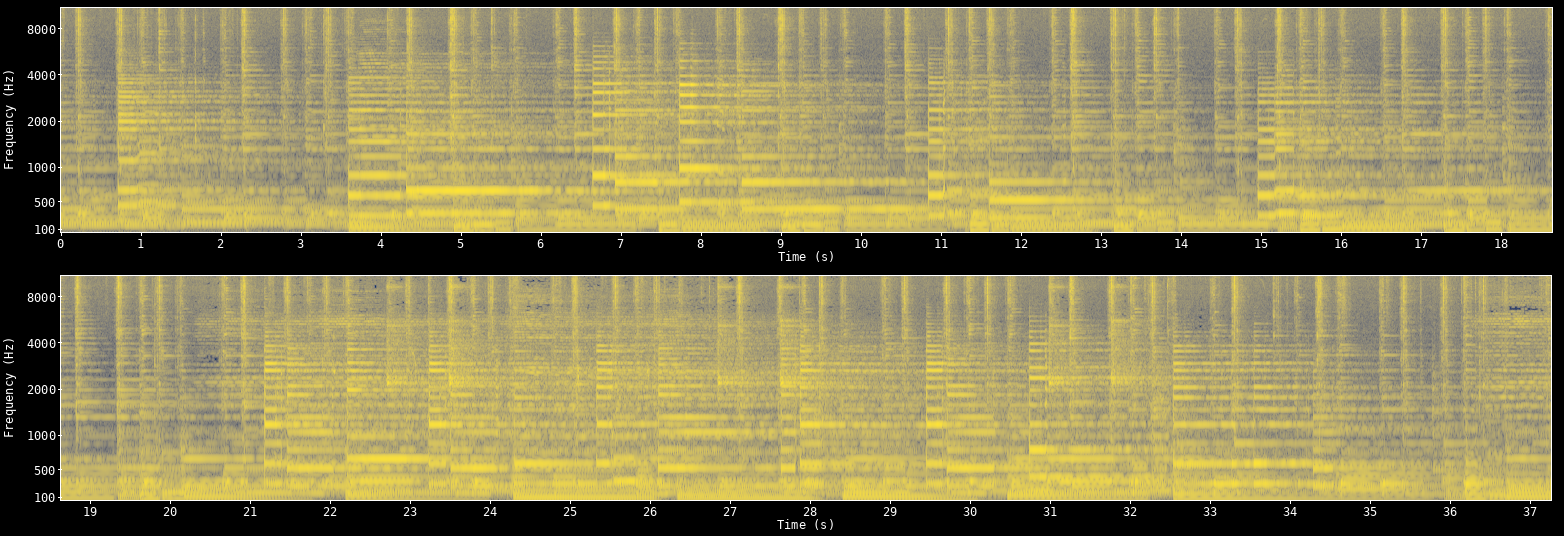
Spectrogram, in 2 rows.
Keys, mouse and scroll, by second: 0.2 e, 5.9-7.2 middle drag, 7.2-7.6 scroll up 1, 7.6 scroll down 1, 7.8-8.8 middle drag, 8.8 1, 9.2 click, 9.7 shift+s, 11.3 shift+s, 12.0 Tab, 12.2-13.0 middle drag, 13.0 shift+a, 14.3-15.1 middle drag, 15.1 s, 16.3 s, 19.0-19.5 middle drag, 19.5 scroll up 1, 19.7-20.7 shift+middle drag, 20.7 Tab, 21.2 e, 22.6-24.1 middle drag, 24.3 Tab, 24.7 Tab, 25.2 click, 25.4-26.2 middle drag, 26.2 shift+click, 26.4-26.8 middle drag, 26.8-27.2 scroll up 1, 27.2 middle click, 27.7 KP_1, 28.8-29.9 middle drag, 29.9 click, 30.3-31.4 scroll up 2, 31.4 alt+z, 31.6 click, 32.6 s, 34.0 s, 36.5 g.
